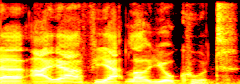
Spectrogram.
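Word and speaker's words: Eyjafjallajökull: Today Show wow and Aya fat yokut is the name of the volcano but it if you were trying to say it phonetically from the spelling yeah no way no way and uh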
